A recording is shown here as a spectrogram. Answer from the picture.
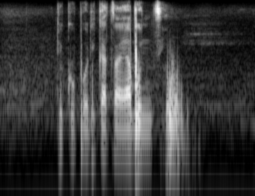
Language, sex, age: Tswana, male, 18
